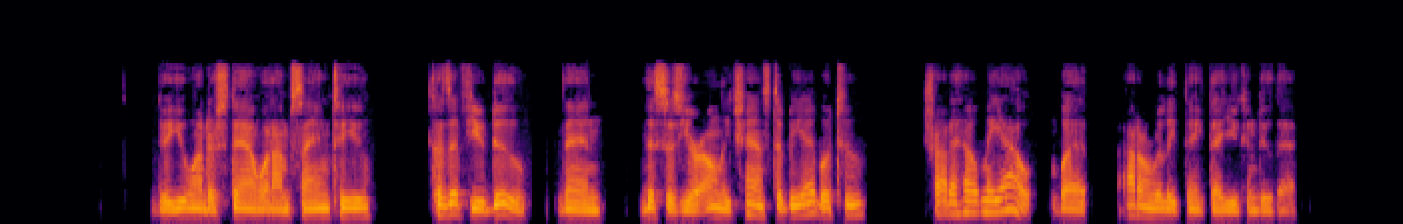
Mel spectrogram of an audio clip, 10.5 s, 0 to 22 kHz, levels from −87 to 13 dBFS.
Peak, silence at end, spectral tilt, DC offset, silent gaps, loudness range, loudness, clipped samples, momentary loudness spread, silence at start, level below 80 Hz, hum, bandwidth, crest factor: 0 dBFS; 0.8 s; -5 dB/octave; under 0.1%; 2.82-3.20 s, 3.99-4.08 s, 4.55-4.78 s, 6.50-6.91 s, 7.77-7.84 s, 8.22-8.35 s; 2 LU; -16 LUFS; under 0.1%; 8 LU; 1.15 s; -60 dBFS; none; 8 kHz; 16 dB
